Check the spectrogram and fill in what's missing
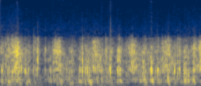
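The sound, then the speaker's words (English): A gang of four mounted men galloping together on horseback along a trail, their hoofbeats blending into a dense, steady rumble that stays fairly loud and muffled throughout, with no voices. “As Nellie passes, the gang rides out after her.”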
